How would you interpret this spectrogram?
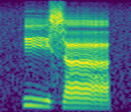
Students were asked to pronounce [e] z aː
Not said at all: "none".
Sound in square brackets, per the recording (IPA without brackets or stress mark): i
